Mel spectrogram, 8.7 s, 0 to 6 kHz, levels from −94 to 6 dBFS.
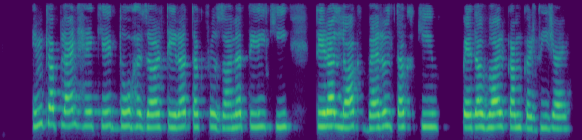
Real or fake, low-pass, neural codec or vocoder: fake; 5.4 kHz; codec, 16 kHz, 4 kbps, X-Codec, HuBERT features, trained on balanced general audio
